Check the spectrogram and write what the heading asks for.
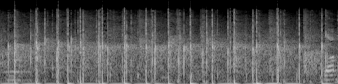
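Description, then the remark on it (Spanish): A crowd applauds, with many overlapping hand claps forming a dense, crackling patter that stays steady and fairly loud for about three seconds. “Muchísimas gracias. Aplausos.”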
